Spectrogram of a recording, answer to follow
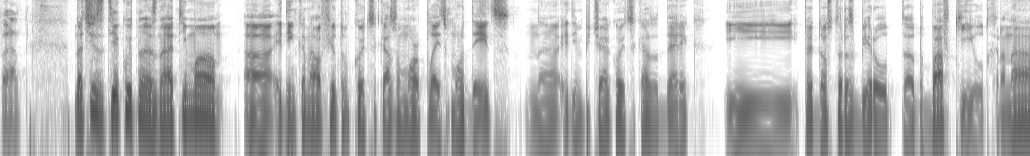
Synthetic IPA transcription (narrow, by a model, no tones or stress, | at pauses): at̪znat͡ʃizɐt̪iəkoit̪ʊnɛznajət̪iməː | ɛd̪inkɐnalˠfjut̪up̚kɔjt̪ʊ̥sɛ̥kazvəmɔɾplˠɛjt̪smɔɾd̪ɛjt̪snɐɛd̪inpit͡ʃaɾɛkɔjt̪ʊsɛ̥kazvəd̪ɛɾik | it̪ɔjd̪ɔst̪əɾəzbiɾəot̪ːd̪obafk̟ʲiot̪xɾɐna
